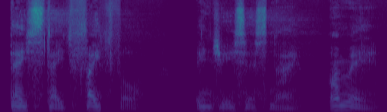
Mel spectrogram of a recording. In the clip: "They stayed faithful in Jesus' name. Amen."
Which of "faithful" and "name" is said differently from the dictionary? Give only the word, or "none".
none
